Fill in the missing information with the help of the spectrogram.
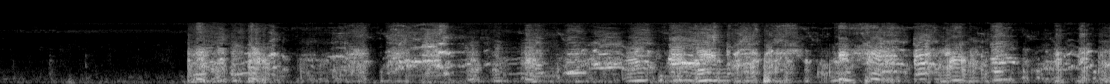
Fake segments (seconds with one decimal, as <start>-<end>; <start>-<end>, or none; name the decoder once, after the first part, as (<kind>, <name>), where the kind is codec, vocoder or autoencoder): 0.0-0.6 (vocoder, HiFi-GAN); 2.5-4.6; 7.3-11.1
